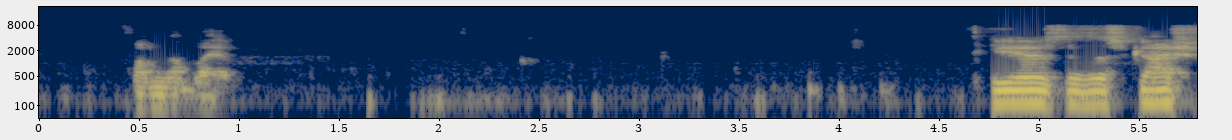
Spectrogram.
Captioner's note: pause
